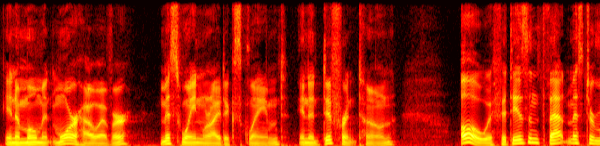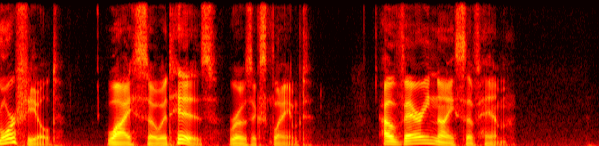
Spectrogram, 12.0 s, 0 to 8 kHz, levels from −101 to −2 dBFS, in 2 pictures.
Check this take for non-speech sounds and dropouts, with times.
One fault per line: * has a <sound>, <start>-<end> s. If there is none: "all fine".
all fine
